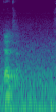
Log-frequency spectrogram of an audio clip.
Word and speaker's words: eta: Eta.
